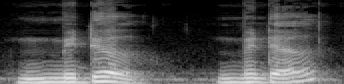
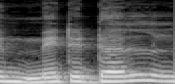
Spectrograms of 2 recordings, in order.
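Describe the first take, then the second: First: मिडल as "mid-l"; single D. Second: मिडल wrongly as "mid-duh-dul"; extra D syllable in मिडल; both Ds pronounced. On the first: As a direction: correct two-syllable मिडल, one D. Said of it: "हम इसे". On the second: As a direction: sound each D separately in मिडल. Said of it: "नहीं पढ़ते". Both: Shown as a demonstration.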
